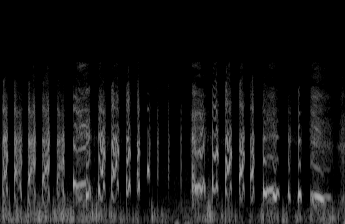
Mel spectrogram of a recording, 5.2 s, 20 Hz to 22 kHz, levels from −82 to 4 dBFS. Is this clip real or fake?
fake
